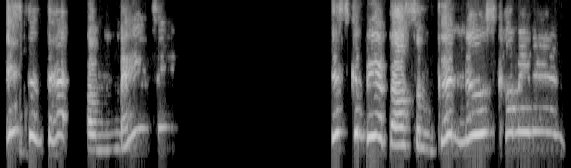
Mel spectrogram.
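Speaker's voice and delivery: high, bright-eyed excitement over the card; very excited. Real, not acted. Reader thrilled by the card, excited and high. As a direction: gush about the good news. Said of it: "I'm very excited".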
